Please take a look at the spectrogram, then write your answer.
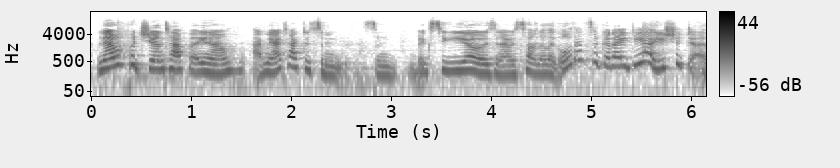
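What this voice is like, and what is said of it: Strong Michigan accent. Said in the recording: “Are all your CEOs from Canada? ... Or Minnesota. ... It's a Michigan accent. ... sometimes it just comes out when I least expect it”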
